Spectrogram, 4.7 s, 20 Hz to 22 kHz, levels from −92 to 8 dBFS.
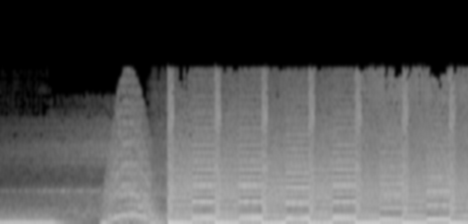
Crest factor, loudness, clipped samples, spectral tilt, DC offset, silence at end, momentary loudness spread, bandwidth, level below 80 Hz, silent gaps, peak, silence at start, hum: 14 dB; -15 LUFS; under 0.1%; -4 dB/octave; under 0.1%; 0 s; 8 LU; 15.5 kHz; -20 dBFS; none; 0 dBFS; 0 s; none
